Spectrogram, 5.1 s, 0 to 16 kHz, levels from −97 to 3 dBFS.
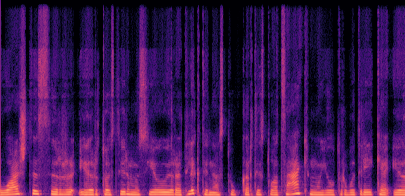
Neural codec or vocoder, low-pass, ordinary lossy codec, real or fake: autoencoder, 48 kHz, 128 numbers a frame, DAC-VAE, trained on Japanese speech; 14.4 kHz; Opus, 16 kbps; fake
